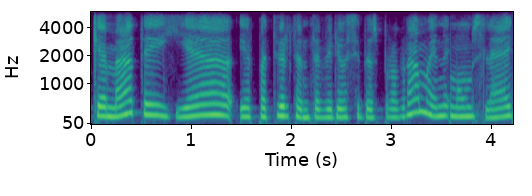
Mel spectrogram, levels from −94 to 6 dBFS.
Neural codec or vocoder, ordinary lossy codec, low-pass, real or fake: none; Opus, 24 kbps; 5.4 kHz; real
